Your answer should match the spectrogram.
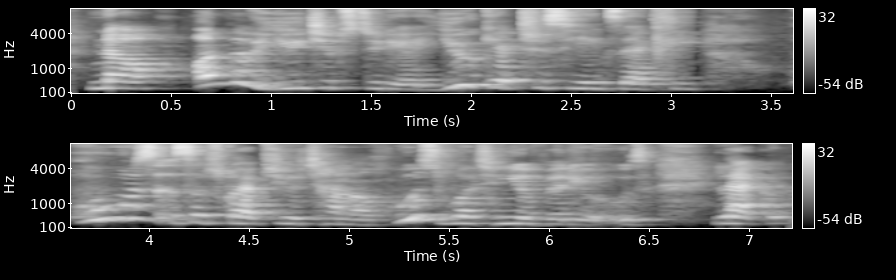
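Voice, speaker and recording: A South African woman, a native Setswana speaker, giving casual vlog tips in an animated, emphatic, playful way with repetition for stress. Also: fairly high pitch. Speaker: YouTube host giving tips. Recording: echoey room, distant mic.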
